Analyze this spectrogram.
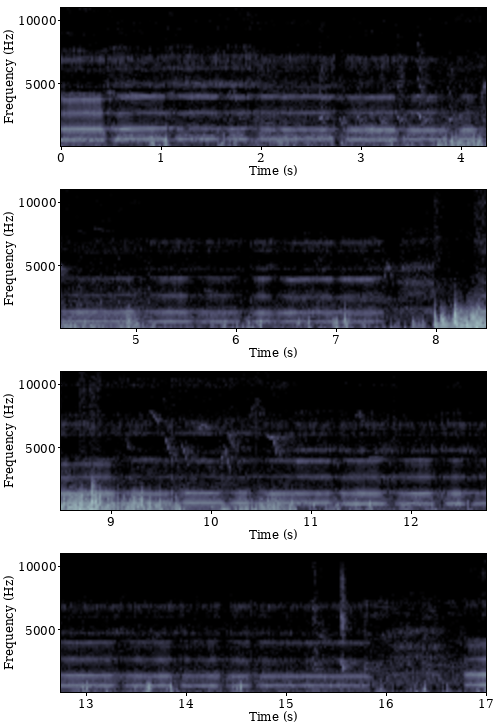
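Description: A young man speaks calmly, close to the microphone.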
